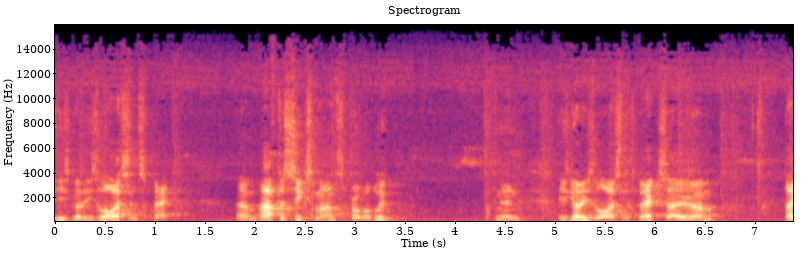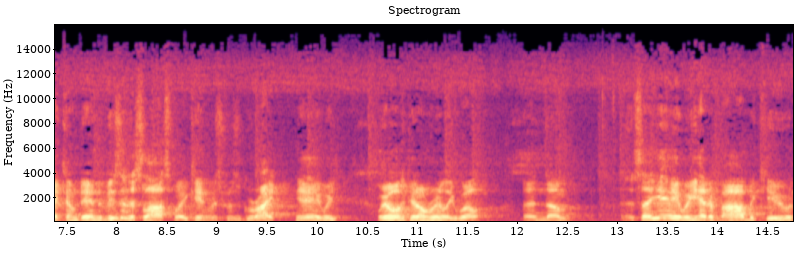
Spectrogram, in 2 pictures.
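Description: Lively in intonation, a man speaks with big swings in loudness and long, frequent pauses. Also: moderate pace. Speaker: hobby mechanic vlogger. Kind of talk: casual vlog chat. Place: workshop. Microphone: camera far.

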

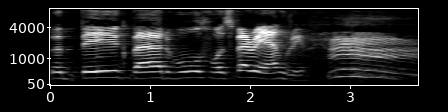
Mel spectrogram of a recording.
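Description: The voice is reading aloud in a natural voice with fairly even intonation.

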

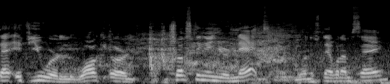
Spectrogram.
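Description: A man's voice, dry and echo-free, with noticeable background noise. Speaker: religious teacher. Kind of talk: sermon. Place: street. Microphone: phone near.

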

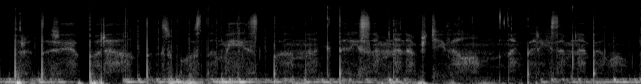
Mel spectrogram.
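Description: A woman is whispering, soft-spoken. Her pace is fairly slow. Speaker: ASMR creator. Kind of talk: soft-spoken ASMR chat. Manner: soft close-mic whisper. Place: home room. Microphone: studio mic.

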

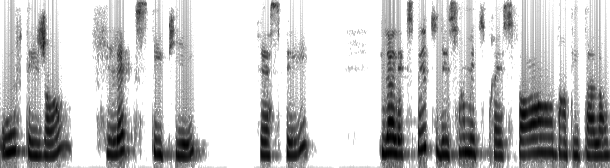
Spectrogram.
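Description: Speaking in a Quebec accent with a dark, mellow tone, this voice moves at a very slow pace, with long, frequent pauses and big swings in loudness. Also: woman, high pitch for a woman, ordinary pitch variation, quiet background. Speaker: pilates instructor. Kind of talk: online fitness class instruction. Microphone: earbuds.

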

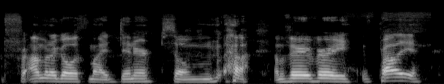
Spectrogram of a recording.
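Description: The dry, close sound with no echo carries a man's medium-pitched voice with fairly even intonation. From US Midwest, suburban Chicago. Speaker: college football player. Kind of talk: casual interview.

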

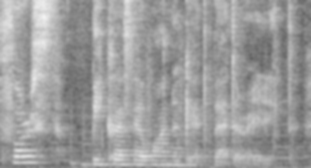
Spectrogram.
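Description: A woman speaks at a fairly slow pace, with faint music in the background and audible room echo. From Romania. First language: Romanian. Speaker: fashion designer. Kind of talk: casual talk to camera. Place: home room. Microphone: phone near.

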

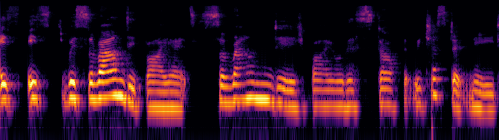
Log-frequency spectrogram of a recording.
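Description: A woman with a British accent, fairly slow and with hardly any pauses, dark and mellow in tone, with lively intonation against a quiet background. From UK. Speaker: nutritional therapist; guest. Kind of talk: interview. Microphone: video call.

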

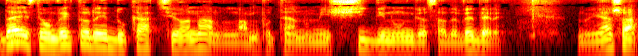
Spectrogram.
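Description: A man talks with a dark, mellow tone and ordinary pitch variation over a quiet background. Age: 40s. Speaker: numerologist; numerologist show host. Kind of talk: TV talk show interview. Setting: TV studio. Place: studio. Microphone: lapel.

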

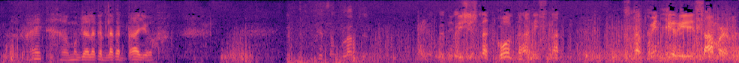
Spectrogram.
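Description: Loud background noise surrounds a man talking at a fairly slow pace with long, frequent pauses. His pitch variation is ordinary. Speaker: seafarer vlogger. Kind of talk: casual vlog chat. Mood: relaxed, amused. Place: street. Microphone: phone near.

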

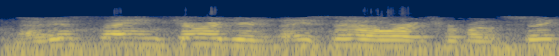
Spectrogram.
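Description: A man speaks over noticeable background noise. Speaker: presenter. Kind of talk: lecture. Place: open country.

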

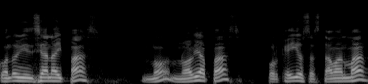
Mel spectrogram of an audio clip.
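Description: A man talks with ordinary pitch variation. The sound is dry and close, with no echo. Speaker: pastor. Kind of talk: sermon. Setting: church.

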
